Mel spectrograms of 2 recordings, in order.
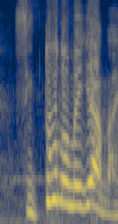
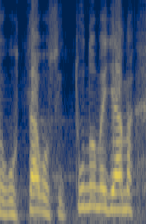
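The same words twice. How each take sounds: First: "tú" dicho más alto y marcado; stress on tú. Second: Said in the usual way. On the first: Retold or imitated. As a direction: carga el peso en "tú", tono alto. Repite la frase del amigo. (énfasis en "tú", más agudo)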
